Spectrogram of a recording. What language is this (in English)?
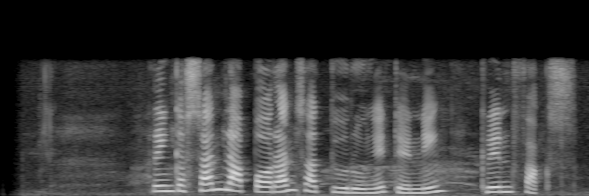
Javanese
